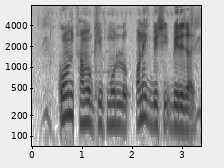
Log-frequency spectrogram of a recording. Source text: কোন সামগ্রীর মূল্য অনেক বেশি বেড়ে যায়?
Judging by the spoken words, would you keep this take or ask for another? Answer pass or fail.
pass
